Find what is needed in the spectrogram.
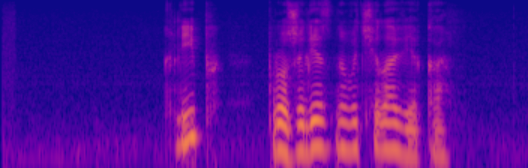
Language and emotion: Russian, neutral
